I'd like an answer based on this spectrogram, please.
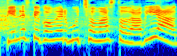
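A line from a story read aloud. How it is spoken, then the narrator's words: Several voices shouting. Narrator (Spanish): gritaban algunos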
